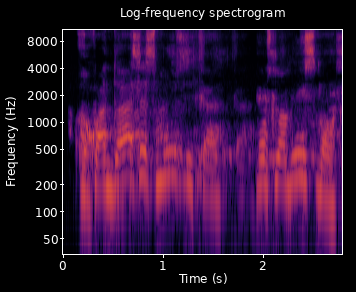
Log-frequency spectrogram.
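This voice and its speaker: At a very slow pace, a man talks in a high voice. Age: 80s+. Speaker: painter and musician. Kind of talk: casual chat. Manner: halting.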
